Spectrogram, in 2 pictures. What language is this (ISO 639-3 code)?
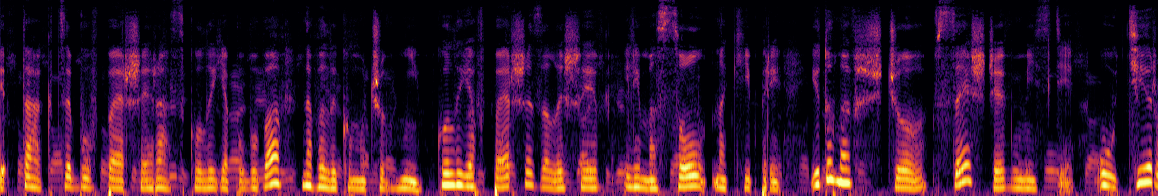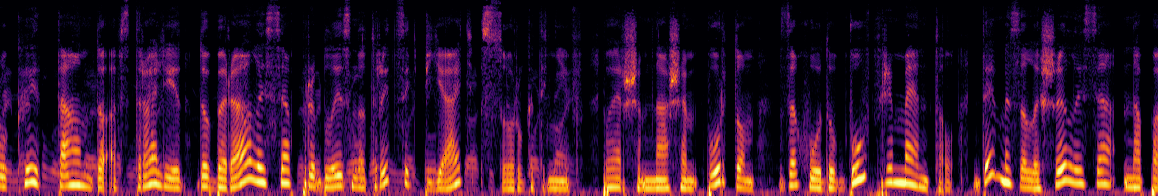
ukr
